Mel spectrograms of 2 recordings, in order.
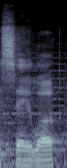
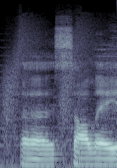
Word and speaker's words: Saleh: I keep wanting, I know it's pronounced Saleh, but I keep wanting to say Selah because of the way it's spelled.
